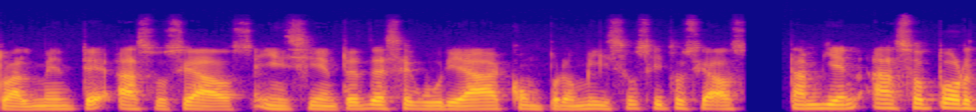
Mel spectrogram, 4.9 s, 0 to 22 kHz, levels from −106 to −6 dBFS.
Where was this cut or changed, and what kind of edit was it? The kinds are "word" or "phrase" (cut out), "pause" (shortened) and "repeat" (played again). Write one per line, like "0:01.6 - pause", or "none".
0:01.3 - word
0:03.3 - word
0:03.8 - pause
